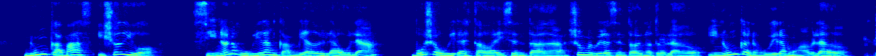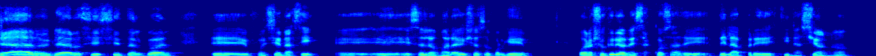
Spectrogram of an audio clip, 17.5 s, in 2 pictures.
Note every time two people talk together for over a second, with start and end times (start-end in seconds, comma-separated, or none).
none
